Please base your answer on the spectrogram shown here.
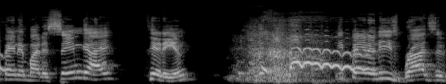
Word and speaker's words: Titian: His name is spelled T-I-T-I-A-N.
